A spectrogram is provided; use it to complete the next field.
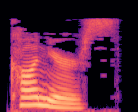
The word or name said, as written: conyers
